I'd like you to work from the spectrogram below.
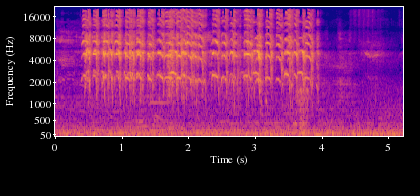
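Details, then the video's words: Birds calling in the morning, with a thick burst of rapid, high twittering chirps that stops abruptly near the end, leaving quiet background hum and a faint distant call. "sound of birds in the morning"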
